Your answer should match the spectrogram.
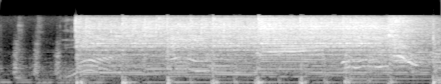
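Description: Live rock band: an electric guitar picking a fast repeated riff, then under a second in the whole band comes in loud, with drums and cymbals keeping a steady driving beat, bass, and wavering high notes over the top.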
